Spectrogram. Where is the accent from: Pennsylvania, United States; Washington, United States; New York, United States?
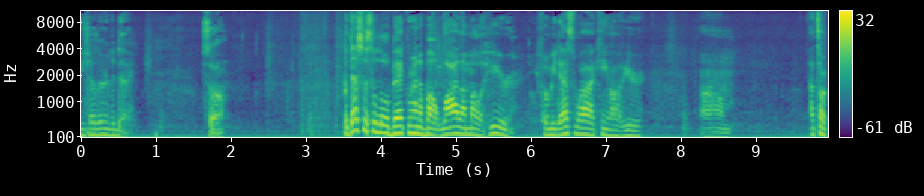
Pennsylvania, United States; Crestmont; also born or lived in Shippensburg, Pennsylvania; I'm actually from Crestmont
